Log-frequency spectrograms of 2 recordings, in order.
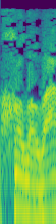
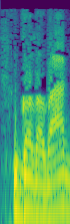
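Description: First: It starts with a harsh kh sound. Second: It starts with a hard stop g sound. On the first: "або «холова»" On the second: "казати «голова»"

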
